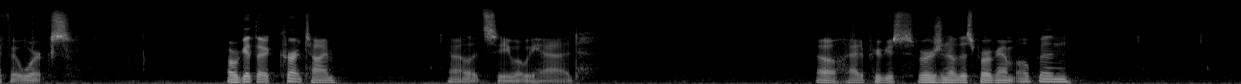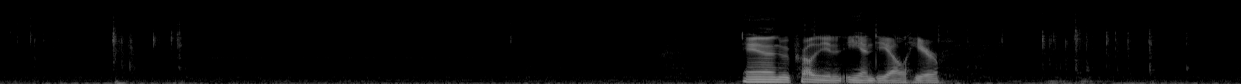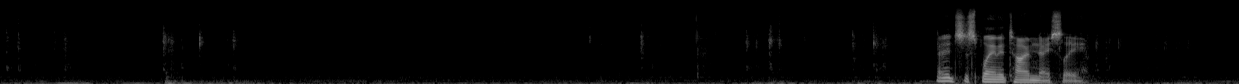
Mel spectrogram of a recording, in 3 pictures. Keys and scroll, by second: 13.4 ctrl+F5, 26.3 ctrl+F5.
